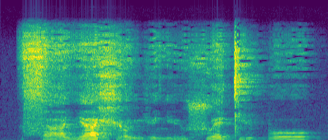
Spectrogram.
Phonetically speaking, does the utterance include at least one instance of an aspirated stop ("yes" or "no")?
no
